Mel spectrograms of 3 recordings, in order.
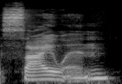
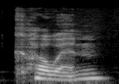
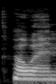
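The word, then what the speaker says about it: Cywen: Because I say it Cywin, but the audiobook said Cohen, And somebody replied to me and was like, it's a Welsh name, and in Welsh, uh Cohen is correct.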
